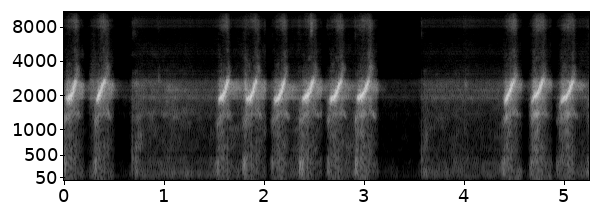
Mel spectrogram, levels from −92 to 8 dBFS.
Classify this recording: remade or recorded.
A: remade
